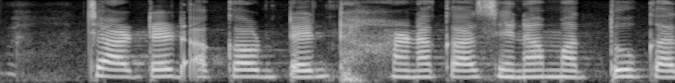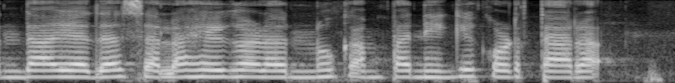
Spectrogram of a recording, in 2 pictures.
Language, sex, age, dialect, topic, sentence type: Kannada, female, 25-30, Central, banking, statement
